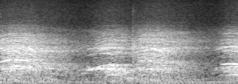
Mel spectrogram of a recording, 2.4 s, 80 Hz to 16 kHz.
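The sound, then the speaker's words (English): Church audience shouting amen during a service, a few loud sustained crowd shouts rising and falling in overlapping swells. “Shout amen 3 times.”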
